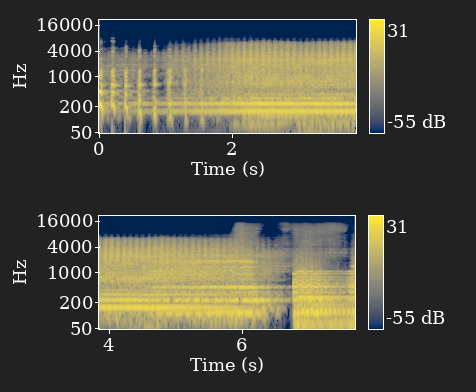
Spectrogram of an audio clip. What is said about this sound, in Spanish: Un helicóptero persiguiéndolos. Es como un halcón tras de su presa.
